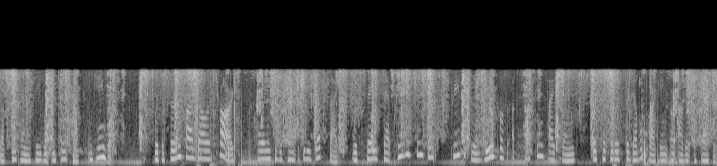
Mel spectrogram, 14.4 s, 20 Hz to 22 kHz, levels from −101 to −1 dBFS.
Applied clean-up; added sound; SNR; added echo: none; Walk, footsteps; -3 dB; none.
